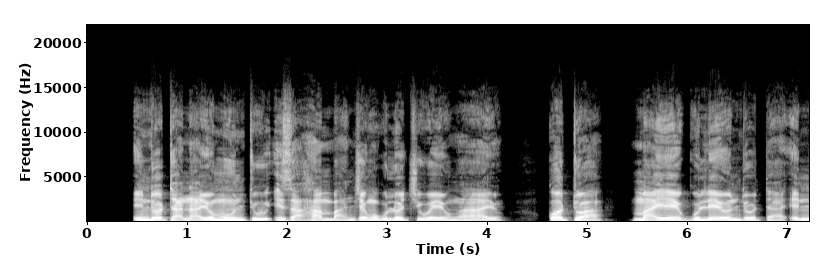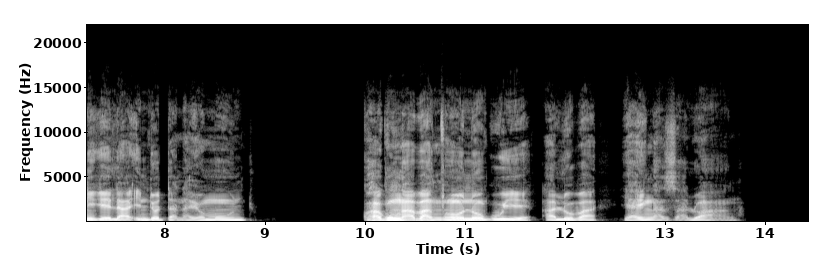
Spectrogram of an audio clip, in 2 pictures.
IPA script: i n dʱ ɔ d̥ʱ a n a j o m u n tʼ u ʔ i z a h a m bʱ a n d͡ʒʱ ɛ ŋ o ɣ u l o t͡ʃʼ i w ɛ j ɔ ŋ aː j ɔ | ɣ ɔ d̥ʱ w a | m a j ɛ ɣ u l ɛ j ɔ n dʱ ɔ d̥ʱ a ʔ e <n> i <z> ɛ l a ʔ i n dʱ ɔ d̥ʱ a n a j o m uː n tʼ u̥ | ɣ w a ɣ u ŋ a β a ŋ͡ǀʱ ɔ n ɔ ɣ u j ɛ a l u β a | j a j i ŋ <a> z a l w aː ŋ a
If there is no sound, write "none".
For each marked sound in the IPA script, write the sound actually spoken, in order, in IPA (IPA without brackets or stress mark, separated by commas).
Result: n, ɣ, a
